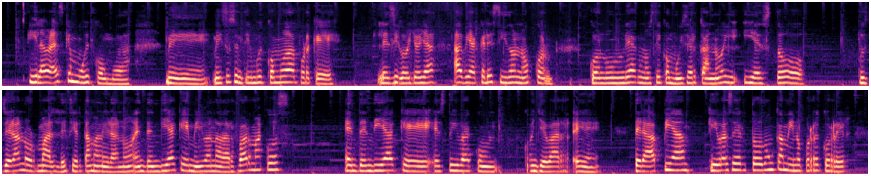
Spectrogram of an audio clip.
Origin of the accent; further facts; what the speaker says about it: Tampico, Tamaulipas, Mexico; also born or lived in Puebla; yo soy originaria de Tampico, Tamaulipas, y anteriormente al egresar de la carrera estuve viviendo en Puebla, pero venía seguido acá a casa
